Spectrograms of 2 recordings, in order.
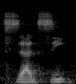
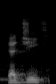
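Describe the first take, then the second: First: The consonants are said as TS sounds. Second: The consonants are said as J sounds. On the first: The speaker calls it wrong. "It's not Tzatziki" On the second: The speaker calls it right. "So it's a J sound"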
